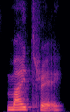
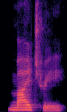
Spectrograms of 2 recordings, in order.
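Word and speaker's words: मैत्री: The Sanskrit is pronounced Maitre, if I get that right. Sort of like Maitri or Maitre.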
